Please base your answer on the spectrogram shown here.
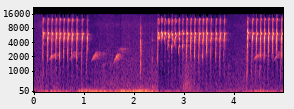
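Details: White-rumped shama training recording, busy song without clucking notes: long rapid series of sharp, evenly spaced high ticks, interrupted by a few short rising whistles, over faint low rumbling.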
